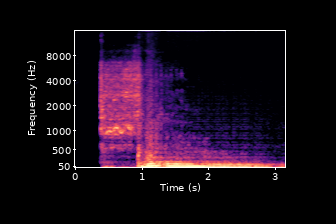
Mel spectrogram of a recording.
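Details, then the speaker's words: Old Ford F150 after retiming and gear reduction starter fitted, warm at operating temp: half-second crank then catches immediately into steady low rumble; previously would not restart hot, acting like a dead battery. "it's like I just shut it off maybe just maybe we got this problem fixed"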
